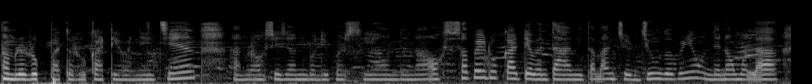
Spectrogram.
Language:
Nepali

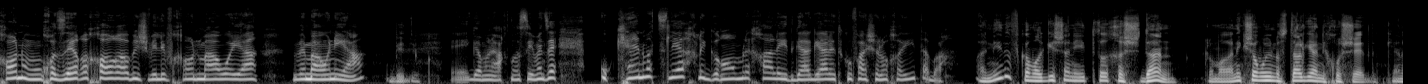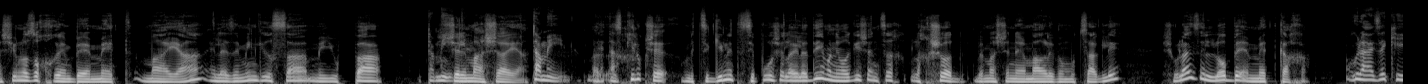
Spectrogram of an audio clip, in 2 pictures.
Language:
Hebrew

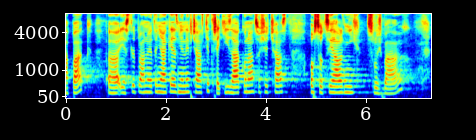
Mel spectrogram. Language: Czech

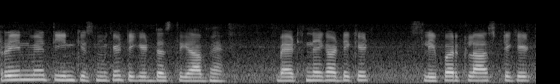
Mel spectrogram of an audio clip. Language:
Urdu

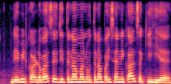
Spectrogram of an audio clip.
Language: Magahi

